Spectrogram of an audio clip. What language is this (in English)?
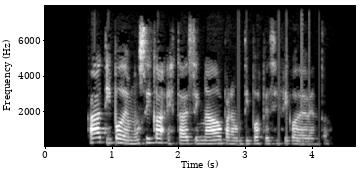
Spanish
